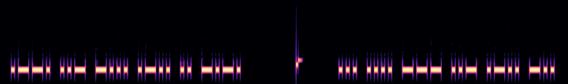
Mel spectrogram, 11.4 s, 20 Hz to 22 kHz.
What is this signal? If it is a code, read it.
Morse code, heard as a keyed tone, about 17 wpm, 700 Hz. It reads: PUBLIC SHOULD
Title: Sets of 2 Words - New Word Drill - 17wpm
